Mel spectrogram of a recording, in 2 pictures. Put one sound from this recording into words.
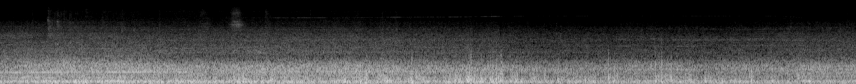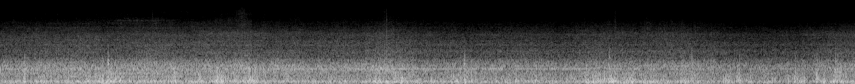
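Tyres roll on the road with a constant rumble.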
